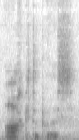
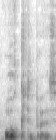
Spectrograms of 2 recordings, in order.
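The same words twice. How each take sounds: First: Octopus starting with an open 'ah'; English ah vowel. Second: Octopus starting with a rounded 'oh'; wrong long-o vowel. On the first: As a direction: say octopus as 'ahk-topus'. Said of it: "Start with the ah sound for the letter O". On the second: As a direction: say octopus as 'oak-topus'. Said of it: "It's not octopus". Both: Shown as a demonstration.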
